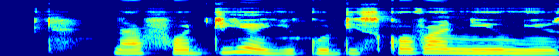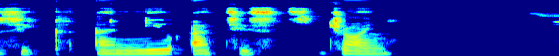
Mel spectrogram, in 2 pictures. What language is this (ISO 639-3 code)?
pcm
